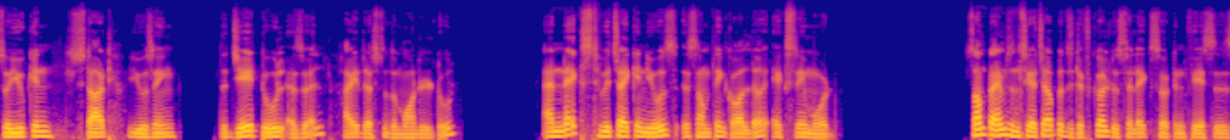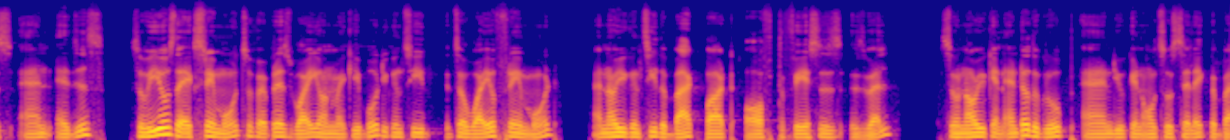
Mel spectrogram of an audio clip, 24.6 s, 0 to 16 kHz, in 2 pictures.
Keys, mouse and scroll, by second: 0.1 scroll up 4, 0.7 scroll down 5, 1.3-2.2 scroll down 7, 2.2 scroll up 5, 3.6 scroll down 2, 5.5-6.1 scroll down 5, 6.1 scroll up 3, 6.9 scroll down 4, 7.7 shift+middle click, 9.4 scroll down 6, 10.0 scroll up 4, 10.3 middle click, 11.6 scroll down 4, 13.2-13.7 scroll down 5, 13.7-14.5 scroll up 5, 15.2 y, 15.9 scroll down 4, 16.4-17.3 scroll up 4, 17.3 scroll down 5, 17.9 middle click, 18.9 scroll up 5, 19.8 middle click, 21.8 double click, 22.3 middle click, 23.3 middle click, 24.4 middle click.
